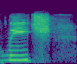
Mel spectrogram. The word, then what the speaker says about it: Leitch: He's Will Leach. He is here. You can follow him at William F. Leach. It's spelled a little funny, L-E-I-T-C-H, if you're looking for him.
